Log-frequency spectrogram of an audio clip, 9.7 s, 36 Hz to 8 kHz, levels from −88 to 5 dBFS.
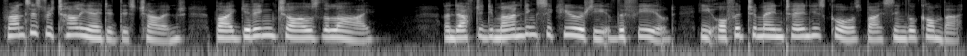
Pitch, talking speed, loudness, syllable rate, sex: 225 Hz, 155 wpm, -18 LUFS, 5.3 syllables/s, female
